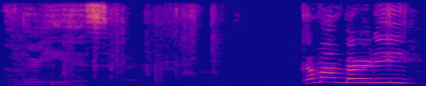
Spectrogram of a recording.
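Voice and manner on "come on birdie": calling out. Real, not acted. Calling a bird to the feeder.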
